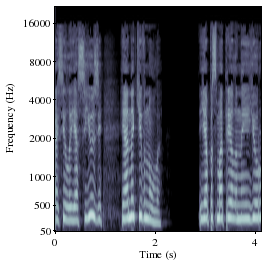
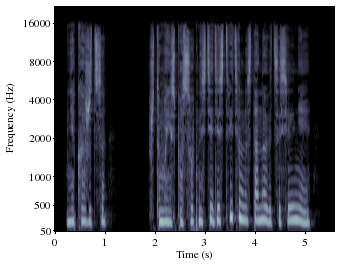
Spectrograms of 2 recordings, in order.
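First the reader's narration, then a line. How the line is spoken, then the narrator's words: Whisper. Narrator (Russian): прошептала Сьюзи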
